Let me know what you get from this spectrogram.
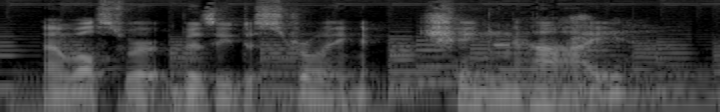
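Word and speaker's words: Qinghai: what a horrible existence to these people Chinese Q is pronounced like chess so it's Ching Hai but then why would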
